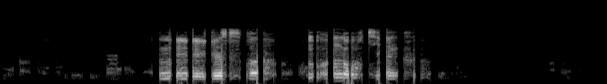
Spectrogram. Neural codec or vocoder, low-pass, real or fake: vocoder, 22.05 kHz, 80 mel bands, Vocos; 5.4 kHz; fake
